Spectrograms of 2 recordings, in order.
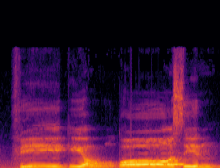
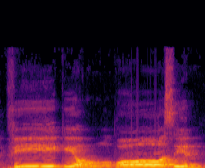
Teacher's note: ro-nya dibaca tebal ya walaupun sebelumnya kasroh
